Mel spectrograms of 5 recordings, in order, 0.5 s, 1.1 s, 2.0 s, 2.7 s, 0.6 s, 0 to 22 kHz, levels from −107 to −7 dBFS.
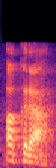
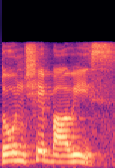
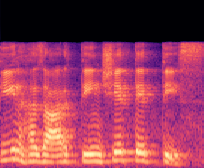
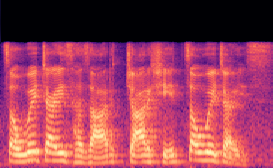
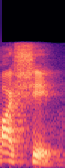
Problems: constant background noise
